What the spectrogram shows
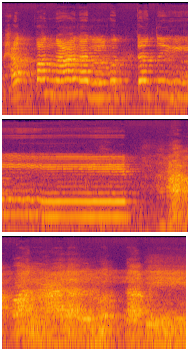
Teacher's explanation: tanwin ketemu dengan ain, ini izhar. Artinya menjelaskan bunyi tanwin. Huruf ain, huruf yang keluar di tengah tenggorokan, tawassut.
